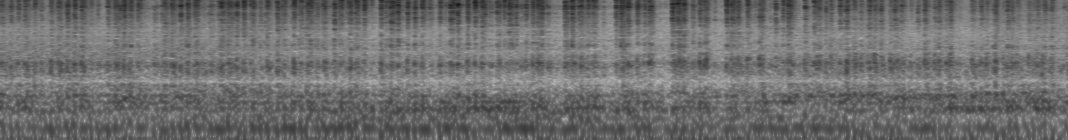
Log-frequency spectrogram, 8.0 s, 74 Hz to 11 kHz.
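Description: A modified 2010 Chevrolet Camaro 2SS's 6.2-litre V8 idling with a loud, deep, steady exhaust note.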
